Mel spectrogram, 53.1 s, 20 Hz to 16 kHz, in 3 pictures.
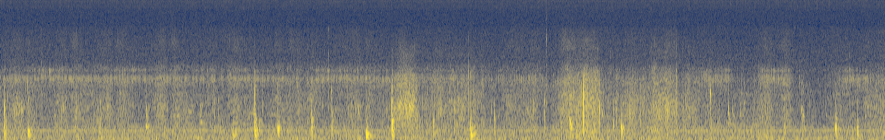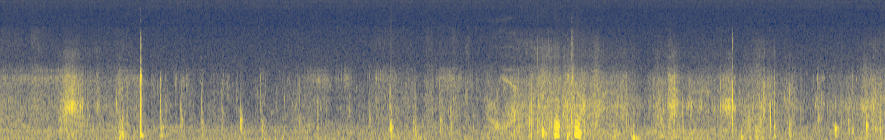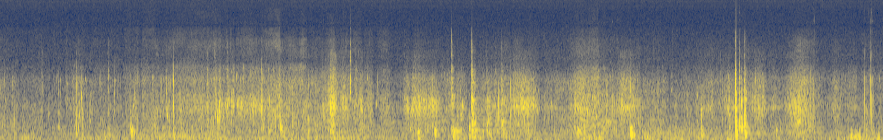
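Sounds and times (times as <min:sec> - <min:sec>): faint steady hum: 0:00.0 - 0:53.0
small waves lapping against boat: 0:00.0 - 0:53.0.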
